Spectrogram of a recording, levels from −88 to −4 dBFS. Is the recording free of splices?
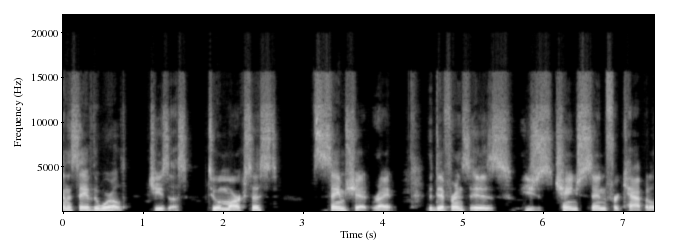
yes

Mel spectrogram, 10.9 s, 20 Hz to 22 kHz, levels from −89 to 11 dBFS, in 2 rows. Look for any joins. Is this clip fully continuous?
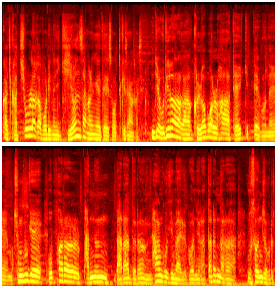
no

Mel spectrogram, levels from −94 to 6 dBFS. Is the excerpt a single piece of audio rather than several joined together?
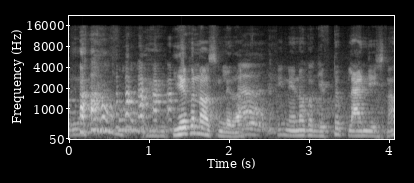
no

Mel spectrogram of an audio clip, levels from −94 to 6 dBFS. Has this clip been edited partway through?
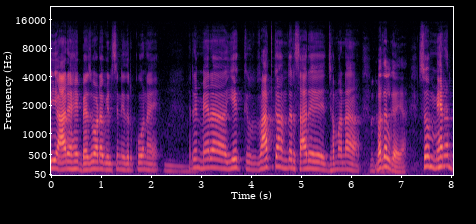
no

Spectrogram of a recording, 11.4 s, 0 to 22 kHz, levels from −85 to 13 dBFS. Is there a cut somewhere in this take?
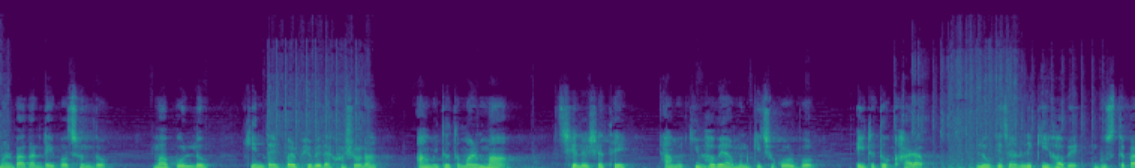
no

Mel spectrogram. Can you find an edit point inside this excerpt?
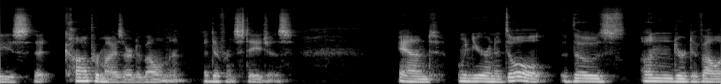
yes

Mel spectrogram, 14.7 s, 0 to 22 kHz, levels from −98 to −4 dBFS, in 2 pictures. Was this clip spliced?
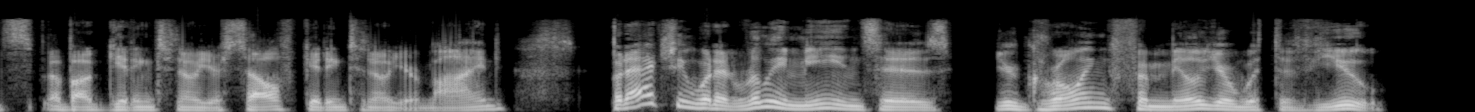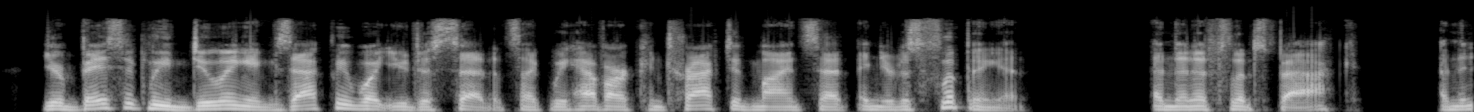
no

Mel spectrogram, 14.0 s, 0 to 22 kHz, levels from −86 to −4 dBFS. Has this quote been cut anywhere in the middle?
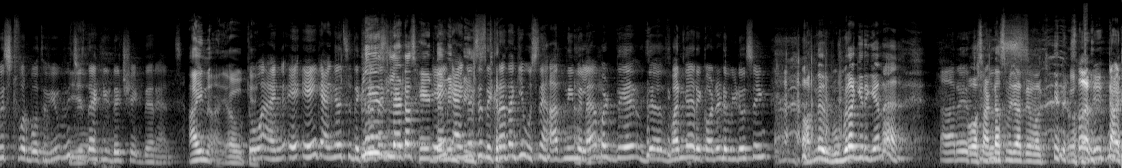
yes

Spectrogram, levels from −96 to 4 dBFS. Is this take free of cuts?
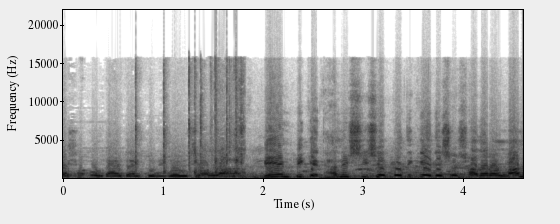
no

